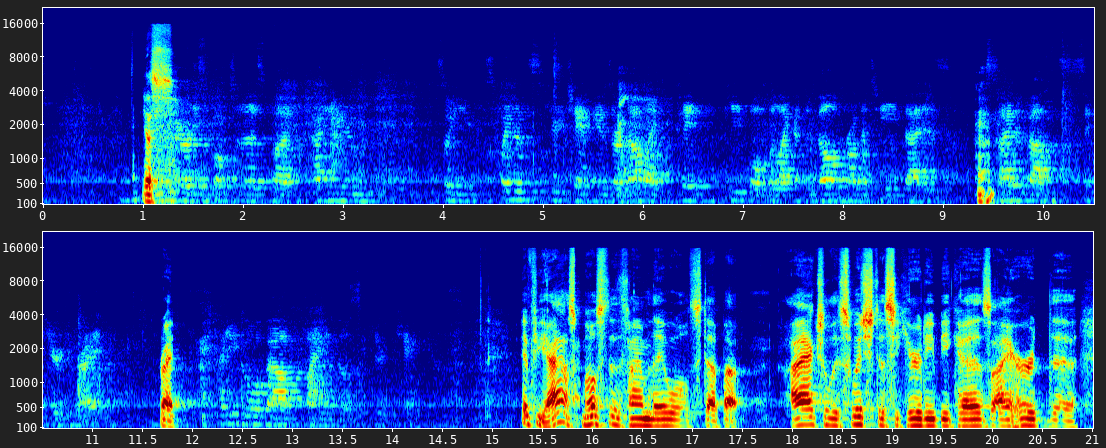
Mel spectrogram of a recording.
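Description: A man speaks calmly through a microphone, at times louder and more animated.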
